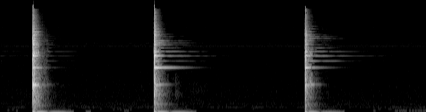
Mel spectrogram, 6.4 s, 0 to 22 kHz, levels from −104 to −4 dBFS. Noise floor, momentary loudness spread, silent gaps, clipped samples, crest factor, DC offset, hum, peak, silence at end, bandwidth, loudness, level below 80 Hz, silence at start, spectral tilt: under -90 dBFS; 13 LU; none; under 0.1%; 30 dB; under 0.1%; none; 0 dBFS; 1.7 s; 15.5 kHz; -21 LUFS; -64 dBFS; 0.5 s; 2.5 dB/octave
